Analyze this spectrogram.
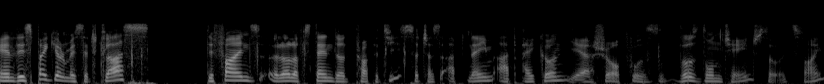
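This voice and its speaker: A man with a slight French accent speaks at a moderate pace in a fairly high pitch, his intonation lively and his loudness swinging widely. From France. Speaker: software developer live streamer. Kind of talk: live coding stream. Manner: halting.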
